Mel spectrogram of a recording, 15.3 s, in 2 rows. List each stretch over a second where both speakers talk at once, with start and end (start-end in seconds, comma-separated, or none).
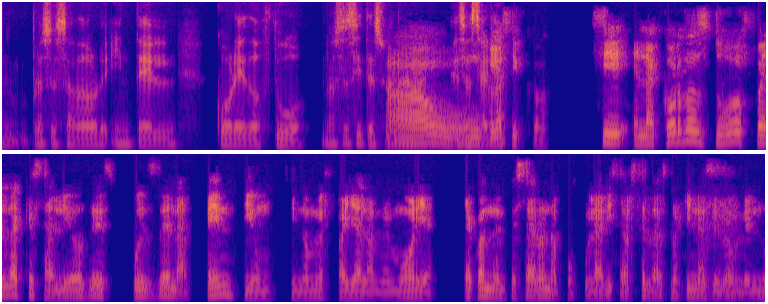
3.8-5.1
